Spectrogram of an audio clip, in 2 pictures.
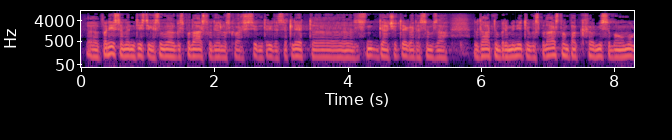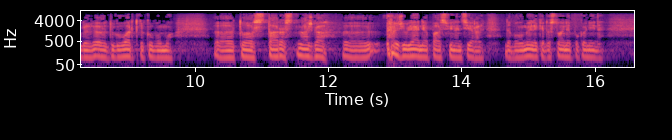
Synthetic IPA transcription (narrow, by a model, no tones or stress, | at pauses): paniːsəmʋɛd̪nt̪iːst̪ikisəmʋəɡɔspɔd̪aːɾst̪ʋud̪eːlawskɔːɾaseːd̪n̩t̪ɾiːd̪ɛsət̪leːt̪ | sd̪eːlt͡ʃɛt̪eːɡad̪asəmzad̪ɔd̪aːt̪nɔːbɾɛmɛniːt̪ʋɛɡɔspɔd̪aːɾst̪ʋaampakʰmiːsɛbomɔmoːɡl̩d̪ɔɡɔʋoːɾt̪kakoːbomɔ | t̪oːst̪aːɾɔst̪naʒɡa | ʒiwljɛːnjapasfinant̪siːɾald̪abomɔmelneːkɛd̪ɔst̪ojnɛpɔkɔjniːnɛ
